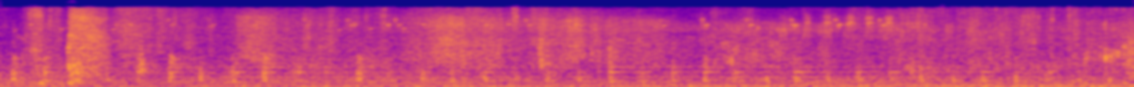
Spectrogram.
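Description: Honey badger chewing and crunching on a dead puff adder: a quick, irregular run of wet crackles and clicks, over faint background music.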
